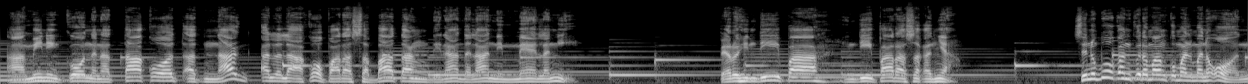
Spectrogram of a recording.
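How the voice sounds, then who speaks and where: A man narrating a first-person letter story in a dramatic, scripted style. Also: fairly high pitch. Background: background music.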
